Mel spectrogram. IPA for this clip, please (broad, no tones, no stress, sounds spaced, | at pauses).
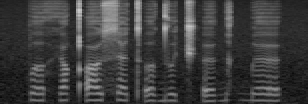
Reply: p o h y qʼ u s œ tʼ o d̪ u t͡ʃʼ ɵ ɡ ɵ ɡ͡b ɵ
